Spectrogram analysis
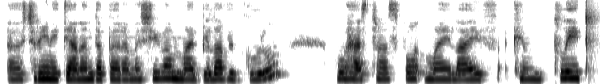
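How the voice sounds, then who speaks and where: A woman's voice: medium pitch, warm tone. A woman originally from Iraq, sharing a heartfelt personal story as a guest on a live call. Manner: earnest, emotional. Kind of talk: heartfelt testimony.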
